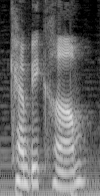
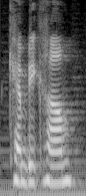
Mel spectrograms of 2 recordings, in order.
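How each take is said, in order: The two takes are said the same way.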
